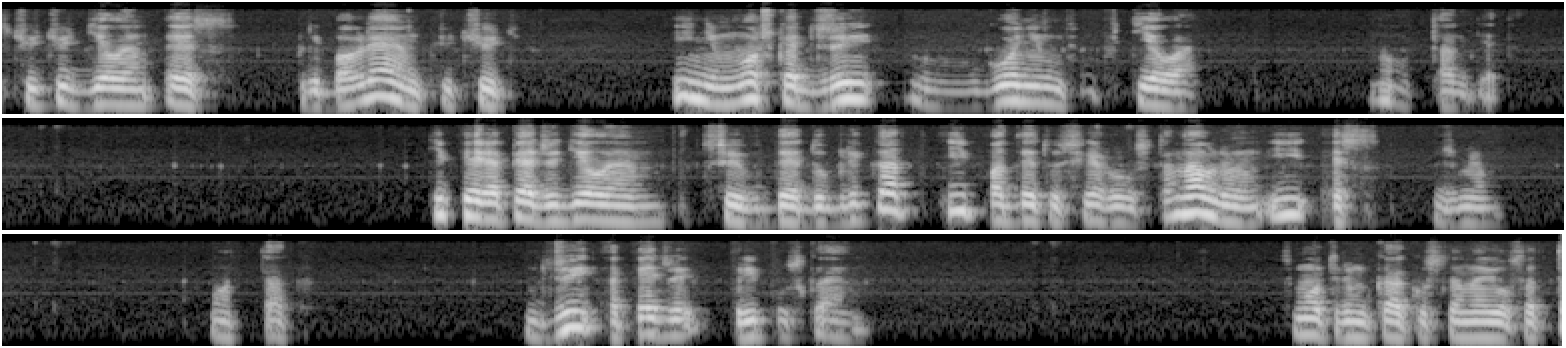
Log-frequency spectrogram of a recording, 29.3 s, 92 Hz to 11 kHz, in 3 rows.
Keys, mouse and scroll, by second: 1.4 s, 3.7 middle click, 8.7 g, 10.7 scroll down 1, 11.9 middle click, 15.6 shift+d, 18.3 s, 23.4 g, 26.9 middle click.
